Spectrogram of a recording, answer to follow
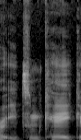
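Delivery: ordinary delivery, nothing marked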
